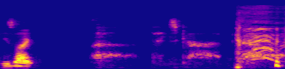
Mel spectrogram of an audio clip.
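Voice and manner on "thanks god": whisper, higher and quieter. Retelling how he prays out loud at the table: imitating someone whispering. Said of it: "he whispers".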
